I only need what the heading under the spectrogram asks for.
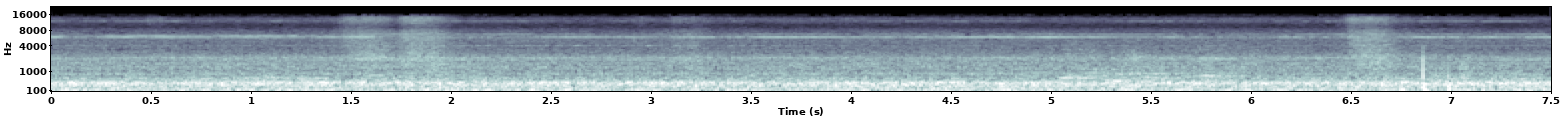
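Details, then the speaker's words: Old ceiling-hung air-conditioner indoor unit before repair: a steady whooshing fan roar over a low rumbling drone, from a sagging assembly that knocks the fan motor out of line. "เราชุดนี้มันตกนิดนึงนะครับก็เลยทำให้มอเตอร์มันเบี่ยงนะฮะ"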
